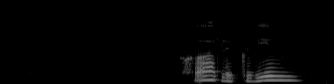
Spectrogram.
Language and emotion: Russian, sad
